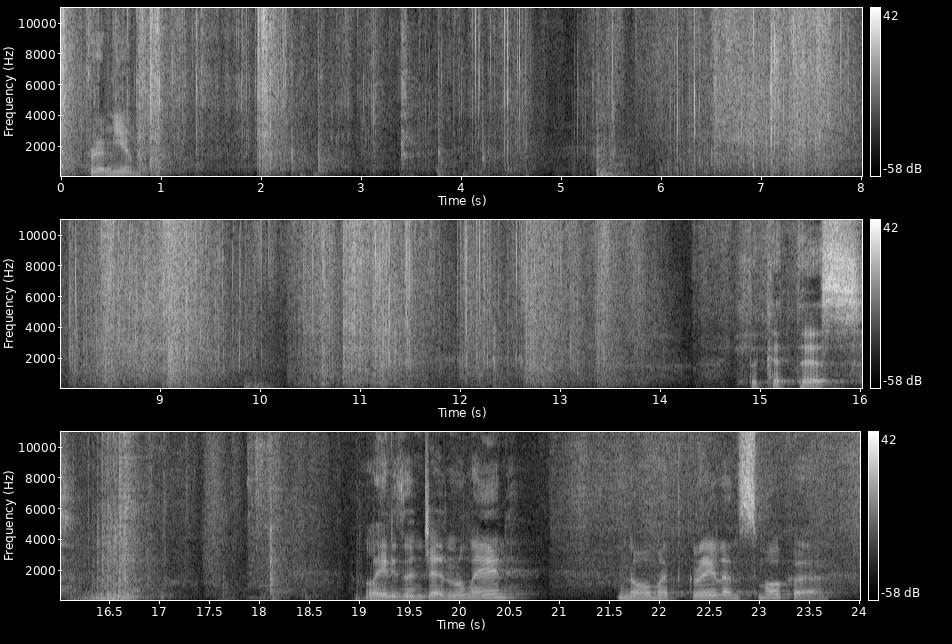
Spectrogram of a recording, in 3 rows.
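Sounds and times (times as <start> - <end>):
packaging rustling and crinkling: 0.0 - 14.8.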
